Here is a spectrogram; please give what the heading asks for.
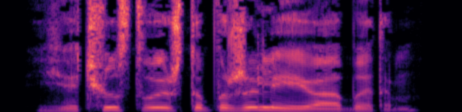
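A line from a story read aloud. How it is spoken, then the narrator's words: Sigh. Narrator (Russian): вздохнул я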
